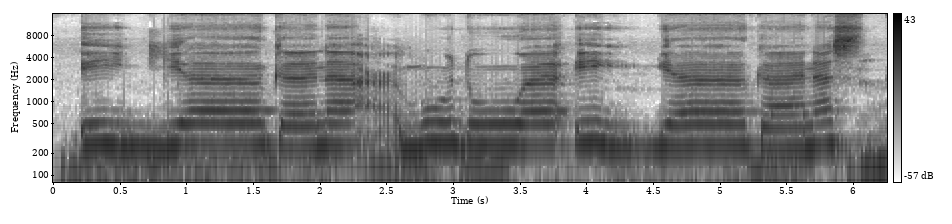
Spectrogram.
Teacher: Sedangkan huruf ya itu sifatnya adalah rokhawah, mengalir suara. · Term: ya bertasydid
